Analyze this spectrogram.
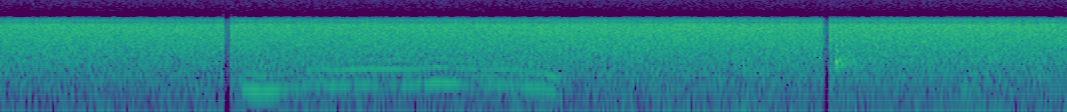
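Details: A single long, wavering snore from Seven, a sleeping male cat, stretching nearly two seconds and sinking at its end, heard over constant low hiss with two faint ticks.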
